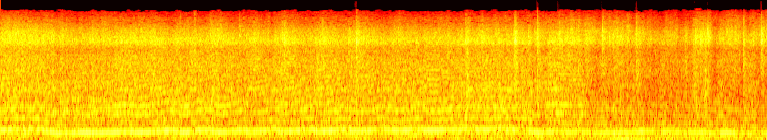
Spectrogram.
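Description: Rallycross car's engine heard from inside the cockpit, running hard under racing throttle with its pitch wavering up and down as the driver works the pedal. Scattered sharp clicks come in over the last couple of seconds.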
